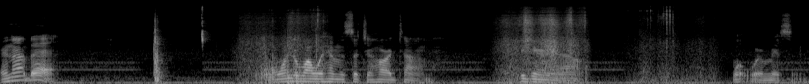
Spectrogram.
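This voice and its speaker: Noticeable background noise surrounds a man who speaks at a fairly slow pace and fairly low pitch, with lively intonation and long, frequent pauses. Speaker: gaming youtuber. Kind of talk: gameplay commentary.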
